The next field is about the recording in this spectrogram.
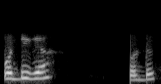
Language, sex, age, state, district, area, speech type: Kannada, female, 30-45, Karnataka, Vijayanagara, rural, conversation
